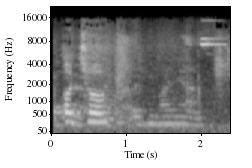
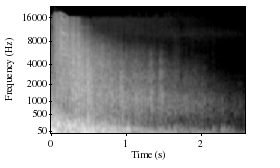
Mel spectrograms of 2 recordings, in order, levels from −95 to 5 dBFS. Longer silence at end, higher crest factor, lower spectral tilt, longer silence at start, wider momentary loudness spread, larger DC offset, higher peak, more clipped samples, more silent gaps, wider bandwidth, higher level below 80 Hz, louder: second, 0 s vs 1 s; about the same, 18 dB vs 14 dB; second, -0.5 dB/octave vs -4 dB/octave; about the same, 0 s vs 0 s; second, 20 LU vs 24 LU; neither; about the same, 0 dBFS vs 0 dBFS; neither; neither; second, 16 kHz vs 19.5 kHz; second, -54 dBFS vs -22 dBFS; about the same, -14 LUFS vs -14 LUFS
